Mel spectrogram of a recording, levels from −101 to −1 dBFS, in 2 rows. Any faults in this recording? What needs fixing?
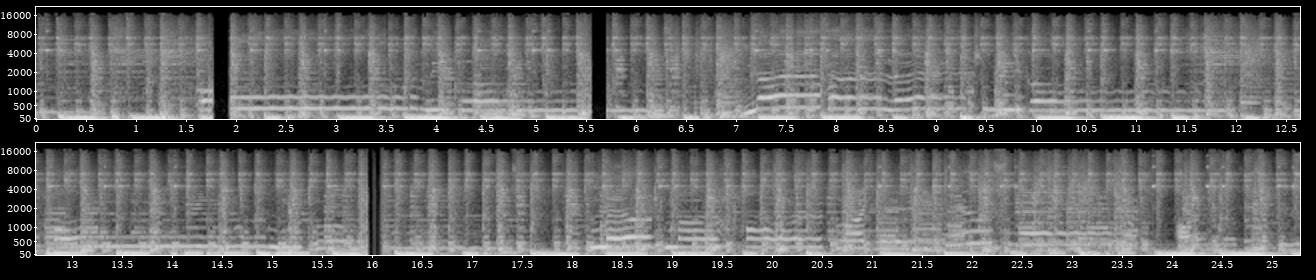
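A loose cable or plug in the signal path is making intermittent contact, briefly breaking the connection three times: at 1.72 to 1.94 s, 5.47 to 5.75 s, and 15.87 to 16.17 s. Each time the line stays open for about 174, 157 and 162 ms. While it is open the sound drops out to faint hiss, with crackle as the contact breaks and remakes. Reseat or replace the cable and connectors, and secure them with strain relief.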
